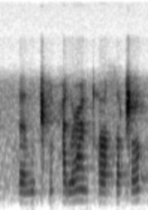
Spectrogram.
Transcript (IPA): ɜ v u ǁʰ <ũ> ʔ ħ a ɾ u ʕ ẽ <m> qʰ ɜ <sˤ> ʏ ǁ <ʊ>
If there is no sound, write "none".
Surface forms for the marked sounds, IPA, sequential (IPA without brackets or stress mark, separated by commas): õ, m, sˤ, ɔ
